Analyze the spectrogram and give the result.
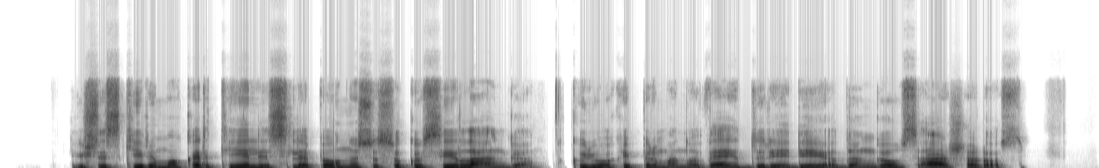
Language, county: Lithuanian, Tauragė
